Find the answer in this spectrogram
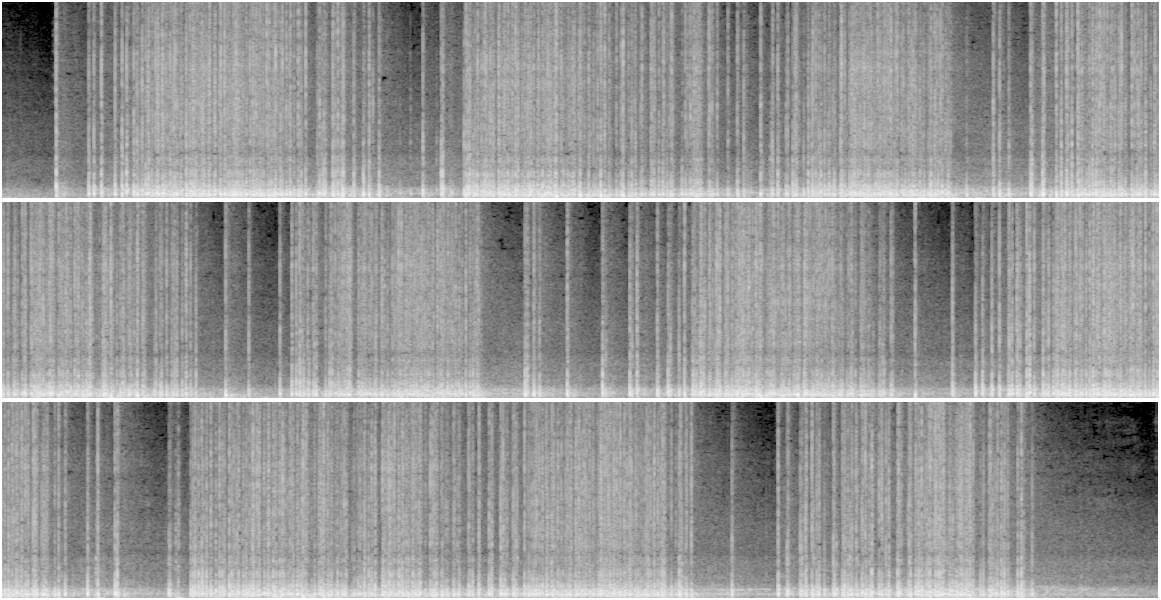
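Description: Aerial fireworks display: a dense, near-continuous barrage of shell bursts and launches, loud, broken by short lulls every few seconds, dying down near the end.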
